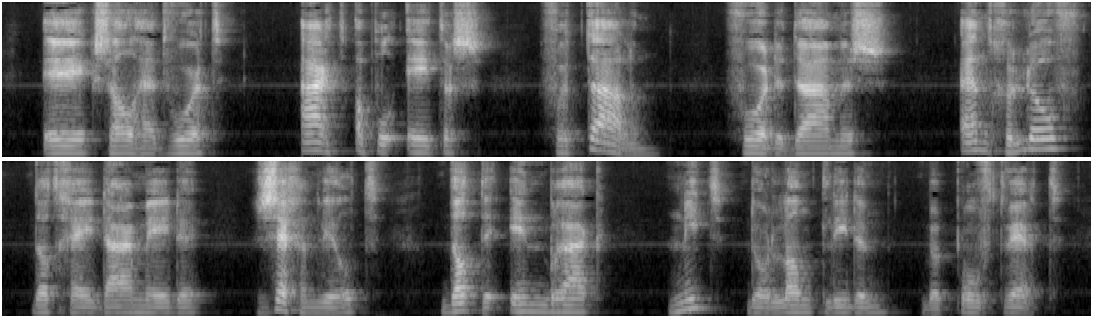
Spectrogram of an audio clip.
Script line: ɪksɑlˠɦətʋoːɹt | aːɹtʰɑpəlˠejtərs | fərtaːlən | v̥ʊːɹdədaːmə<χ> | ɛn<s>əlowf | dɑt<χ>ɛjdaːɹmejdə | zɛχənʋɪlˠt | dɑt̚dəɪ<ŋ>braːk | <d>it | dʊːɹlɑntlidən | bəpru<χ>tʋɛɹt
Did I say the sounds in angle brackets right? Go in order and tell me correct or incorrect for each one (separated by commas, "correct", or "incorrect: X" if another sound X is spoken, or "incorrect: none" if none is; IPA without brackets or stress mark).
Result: incorrect: s, incorrect: χ, correct, incorrect: n, incorrect: n, incorrect: f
